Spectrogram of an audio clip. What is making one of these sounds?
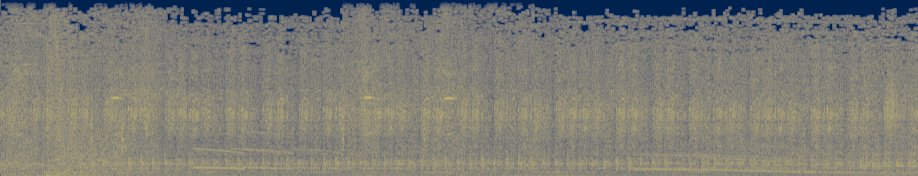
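A racing vehicle's engine drones steadily at speed.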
